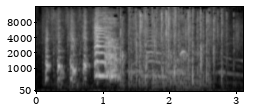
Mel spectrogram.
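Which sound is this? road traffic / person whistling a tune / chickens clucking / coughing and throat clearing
chickens clucking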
